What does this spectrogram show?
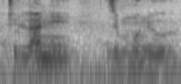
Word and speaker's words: Thulani Zimunhu: none other than the bearded Craftsman himself Mr tulani the munu am I pronouncing it correctly that is perfect thank you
